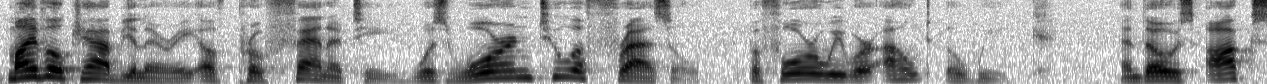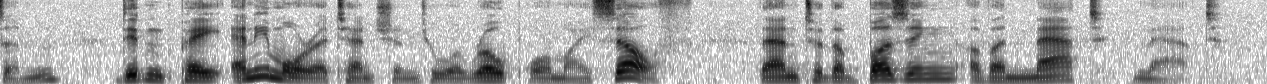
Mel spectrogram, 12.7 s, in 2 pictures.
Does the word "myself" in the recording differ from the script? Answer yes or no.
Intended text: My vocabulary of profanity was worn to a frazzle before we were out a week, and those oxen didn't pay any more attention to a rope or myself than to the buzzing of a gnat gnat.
no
